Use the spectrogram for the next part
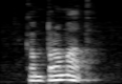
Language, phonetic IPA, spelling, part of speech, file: Russian, [kəmprɐˈmat], компромат, noun, LL-Q7737 (rus)-компромат.wav
- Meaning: kompromat; information damaging a targeted person's reputation; compromising or discrediting evidence, dirt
